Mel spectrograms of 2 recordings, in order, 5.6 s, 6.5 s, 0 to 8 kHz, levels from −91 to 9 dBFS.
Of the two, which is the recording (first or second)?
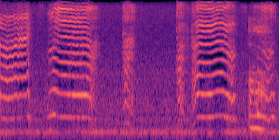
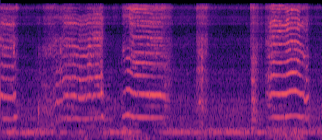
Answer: first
